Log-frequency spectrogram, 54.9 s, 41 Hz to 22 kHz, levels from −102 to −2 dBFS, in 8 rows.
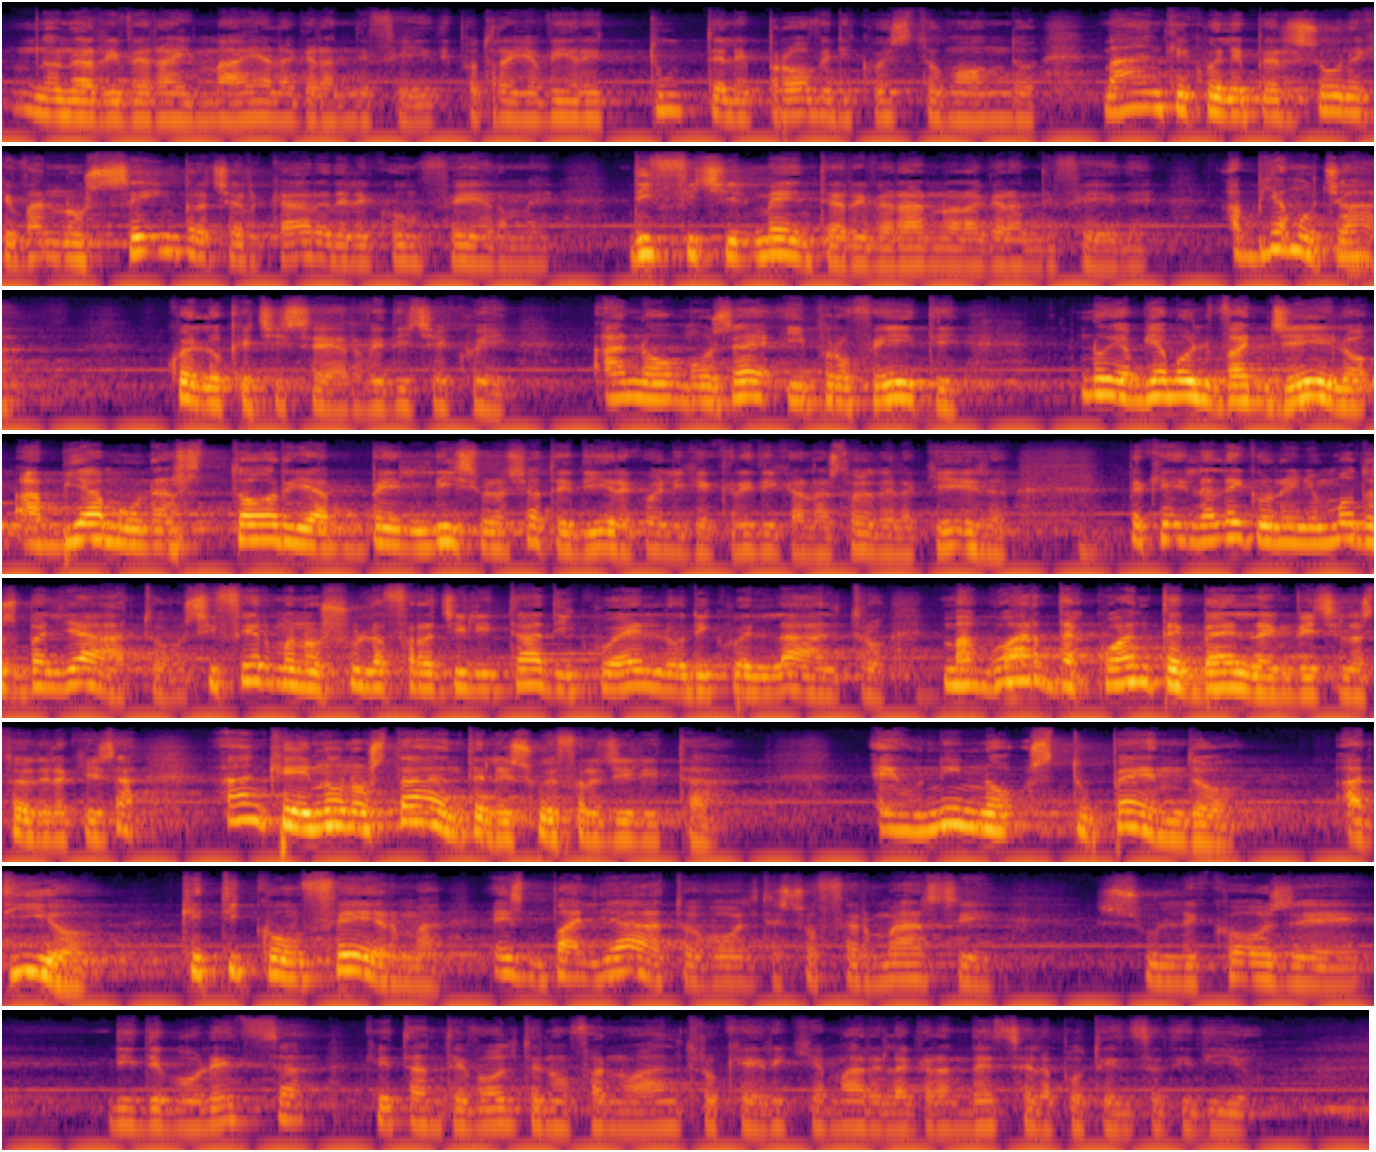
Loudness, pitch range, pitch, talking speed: -26 LUFS, 130-180 Hz, 150 Hz, 135 wpm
